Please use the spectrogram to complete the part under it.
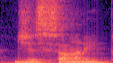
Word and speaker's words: Giussani: This time we have Chad Giussani.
